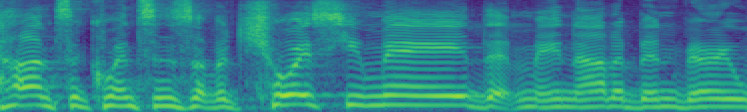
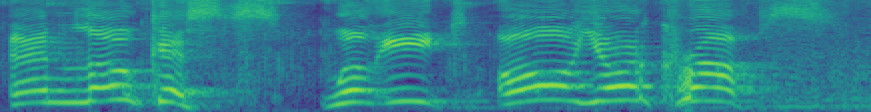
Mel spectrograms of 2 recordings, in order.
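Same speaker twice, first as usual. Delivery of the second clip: Moses warning; 5 semitones higher, slower than usual. Acted. Moses threatening plagues to Pharaoh.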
